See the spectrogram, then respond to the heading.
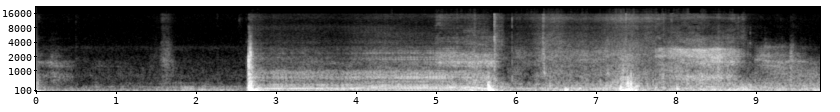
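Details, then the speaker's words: Restored 1989 Jeep Grand Wagoneer, passenger-side power windows being operated: a thump, then a smooth motor hum that rises and settles with no grinding or catching. The windows work. "we can see the rear window how it works from the inside works just perfect"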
